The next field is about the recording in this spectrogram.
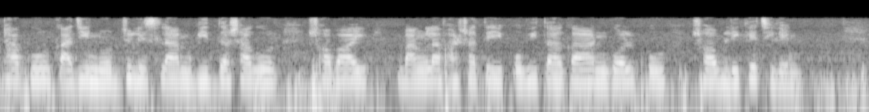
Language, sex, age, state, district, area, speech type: Bengali, female, 45-60, West Bengal, Kolkata, urban, spontaneous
